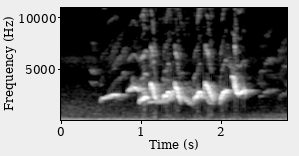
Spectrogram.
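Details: Orange-headed thrush song in ngeplong style, a rising whistled slur followed by a quick chain of bright, looping warbled notes that climb and fall, about seven notes in under two seconds.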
